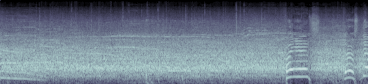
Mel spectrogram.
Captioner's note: crowd cheering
